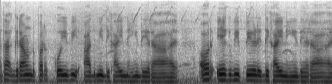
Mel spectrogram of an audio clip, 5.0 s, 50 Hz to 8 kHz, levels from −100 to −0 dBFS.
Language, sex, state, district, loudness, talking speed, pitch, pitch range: Hindi, male, Uttar Pradesh, Lalitpur, -16 LUFS, 240 wpm, 130 Hz, 120-145 Hz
